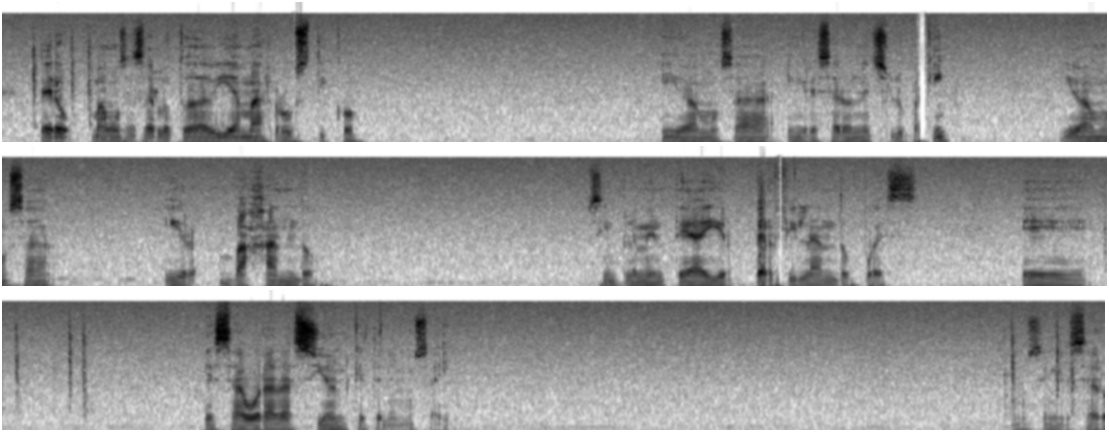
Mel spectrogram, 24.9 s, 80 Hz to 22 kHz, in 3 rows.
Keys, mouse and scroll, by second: 0.6 ctrl+r, 2.1 click, 5.9 click, 6.9 right click, 7.7-10.4 drag, 11.0 right click, 11.5-13.0 drag, 13.4 right click, 14.1 click, 17.2 ctrl+r, 17.7 ctrl+click, 19.8 click, 20.5 right click, 21.3-23.4 drag, 24.6 ctrl+r.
